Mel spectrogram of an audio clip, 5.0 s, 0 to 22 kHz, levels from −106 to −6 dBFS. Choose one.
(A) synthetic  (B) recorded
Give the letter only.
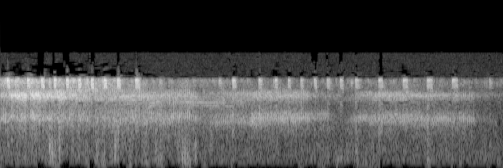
B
